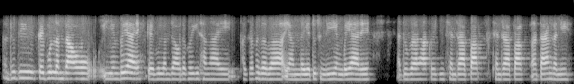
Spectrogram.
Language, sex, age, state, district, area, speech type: Manipuri, female, 18-30, Manipur, Thoubal, urban, conversation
